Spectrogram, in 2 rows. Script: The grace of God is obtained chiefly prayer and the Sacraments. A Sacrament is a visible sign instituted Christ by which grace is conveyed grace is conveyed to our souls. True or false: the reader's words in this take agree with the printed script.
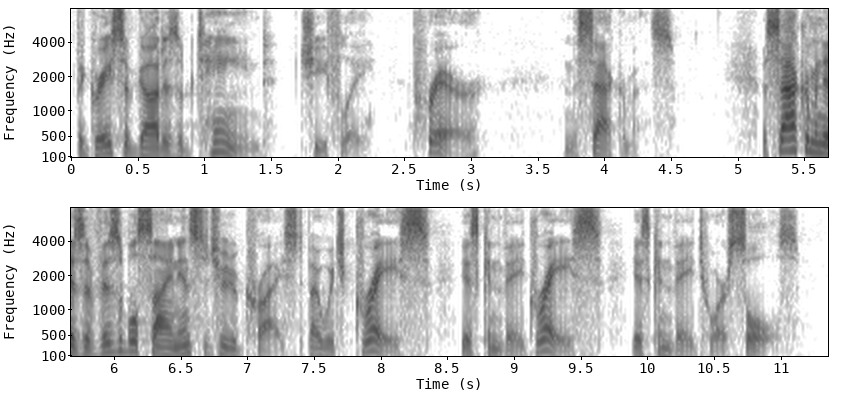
true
